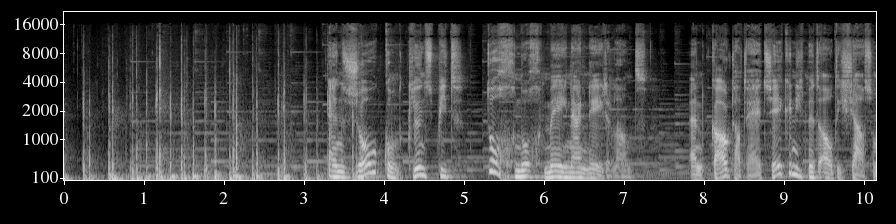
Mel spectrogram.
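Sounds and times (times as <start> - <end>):
horse hooves galloping with hollow clops: 0.0 - 4.2
speech: 3.3 - 10.1.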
